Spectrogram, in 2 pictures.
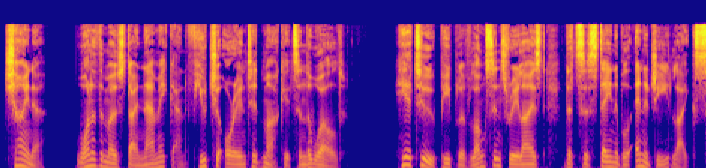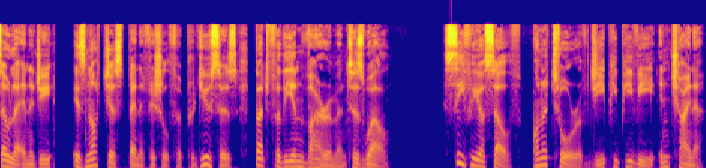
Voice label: corporate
